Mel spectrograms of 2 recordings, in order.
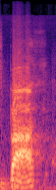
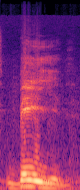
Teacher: As a noun, it has the voiceless th sound. Looking like a tether. As a verb, it's bathe. The voice th. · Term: voiced TH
